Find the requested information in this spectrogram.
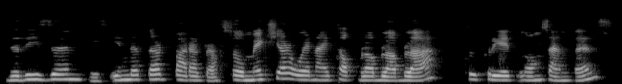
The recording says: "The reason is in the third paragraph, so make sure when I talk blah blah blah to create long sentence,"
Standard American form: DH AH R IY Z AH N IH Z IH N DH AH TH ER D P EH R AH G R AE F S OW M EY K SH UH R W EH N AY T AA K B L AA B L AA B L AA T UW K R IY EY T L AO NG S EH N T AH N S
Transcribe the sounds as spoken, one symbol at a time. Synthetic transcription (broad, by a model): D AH R IY Z AH N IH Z IH N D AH T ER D P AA R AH G R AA F S OW M EY K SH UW R W EH N AY T AA K B L AA B L AA B L AA T UW K R IY EY T L AO NG S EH N T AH N S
